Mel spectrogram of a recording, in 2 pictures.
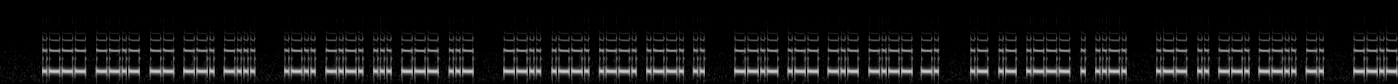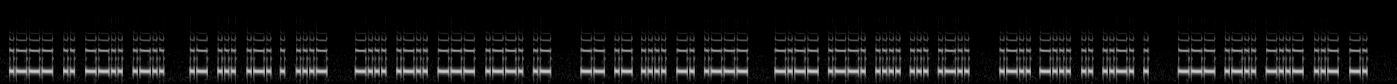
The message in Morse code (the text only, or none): JQMGB LCSOU ZPPPI QWKYN AAJEF WIGZN QJIZL ASREV BLOPA MAHNJ YPHSL LBIFE OLXUN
